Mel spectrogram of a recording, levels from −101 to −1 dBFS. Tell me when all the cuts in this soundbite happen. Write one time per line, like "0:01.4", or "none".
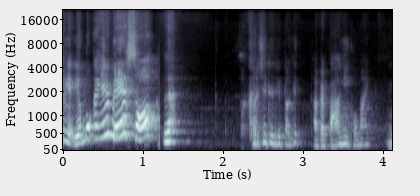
0:01.2

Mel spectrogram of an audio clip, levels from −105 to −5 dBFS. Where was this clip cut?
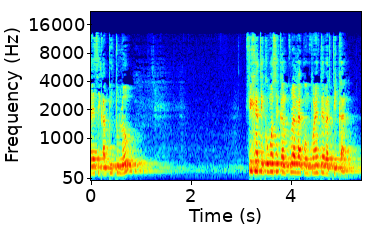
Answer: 0:03.9

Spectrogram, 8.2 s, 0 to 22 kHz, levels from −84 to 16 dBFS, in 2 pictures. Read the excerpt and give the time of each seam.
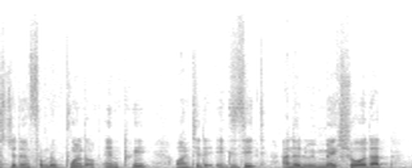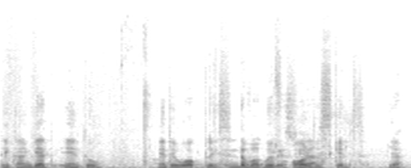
none

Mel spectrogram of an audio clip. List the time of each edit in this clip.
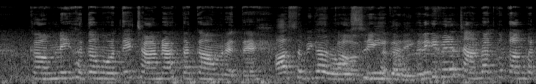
none

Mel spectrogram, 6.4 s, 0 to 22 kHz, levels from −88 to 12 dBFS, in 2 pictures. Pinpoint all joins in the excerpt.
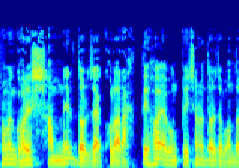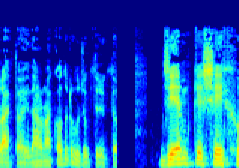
0:04.7

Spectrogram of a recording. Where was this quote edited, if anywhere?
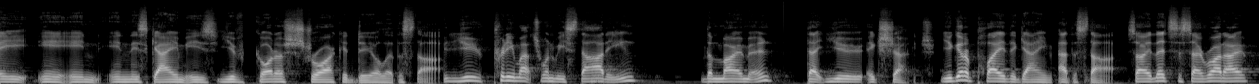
0:04.4
0:09.3
0:11.2

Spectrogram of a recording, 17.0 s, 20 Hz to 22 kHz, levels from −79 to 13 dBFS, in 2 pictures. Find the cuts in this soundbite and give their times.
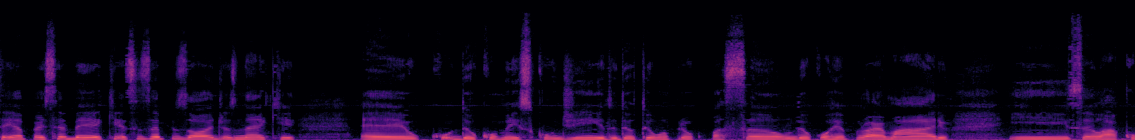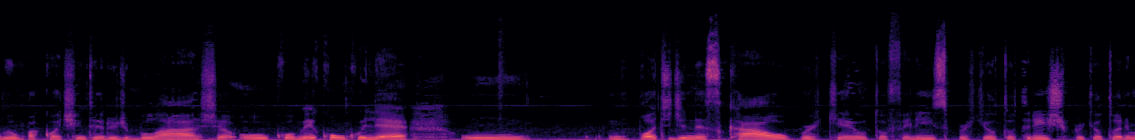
none

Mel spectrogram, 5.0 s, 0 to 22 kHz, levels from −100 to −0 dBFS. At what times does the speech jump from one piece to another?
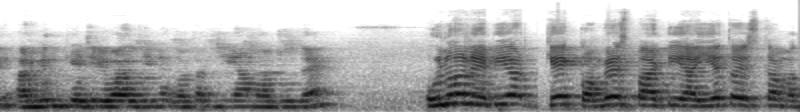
0:03.3

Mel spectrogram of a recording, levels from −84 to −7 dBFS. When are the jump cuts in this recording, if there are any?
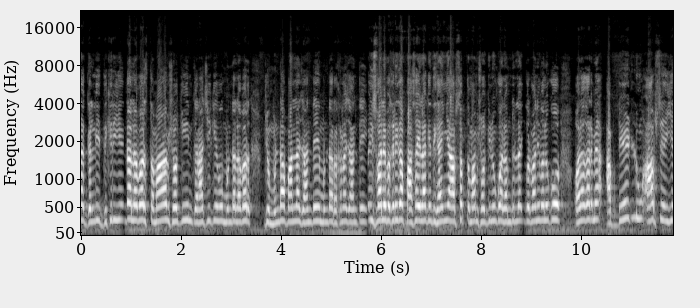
0:00.8
0:05.8
0:08.9

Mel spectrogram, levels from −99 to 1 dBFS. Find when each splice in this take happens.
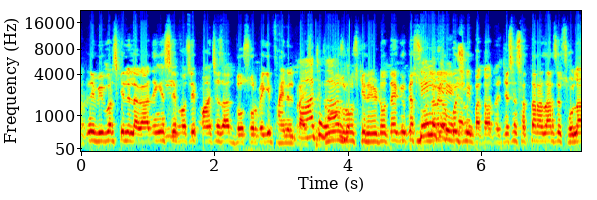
0:03.8

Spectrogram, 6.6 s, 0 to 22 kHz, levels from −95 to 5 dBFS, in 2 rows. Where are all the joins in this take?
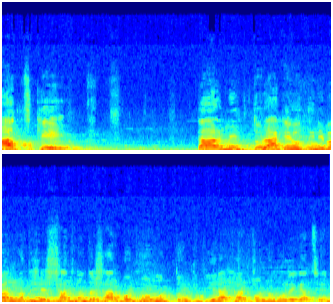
none

